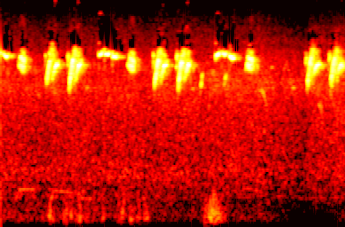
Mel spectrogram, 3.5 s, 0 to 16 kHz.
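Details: African blue tit (Cyanistes teneriffae degener), Fuerteventura, Canary Islands, Spain, February 2017, giving very high, thin, quick notes, about three or four per second in uneven bursts, with a few soft low thumps underneath.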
